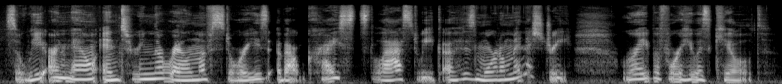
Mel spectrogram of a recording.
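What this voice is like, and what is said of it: Scratchy voice. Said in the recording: “My voice sounds a little bit scratchy because I've been a little bit sick lately”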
